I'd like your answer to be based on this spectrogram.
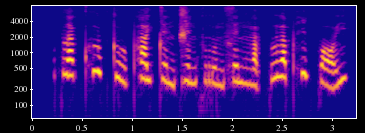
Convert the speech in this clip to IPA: p l a˦˥ k̚ pʰ l u˥˩ k̚ t uː˨˩ pʰ a˧ j t e˨˩ n t͡ɕ e˩˦ n k r u˩˦ n s e˧ n ŋ a˨˩ k̚ p l ɯ˥˩ a̯ pʰ i˥˩ ʔ p ɔː˩˦ j

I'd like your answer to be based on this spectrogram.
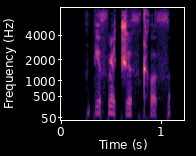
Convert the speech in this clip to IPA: pʲ u θ ɳ ɨ t͡ʃ ʉ θ ʈʰ o θ

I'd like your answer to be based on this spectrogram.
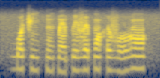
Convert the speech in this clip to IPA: ɡ͡b ɔ˧ t͡ʃ iː˨ k͡p ũ˨ k͡p ɛ̃˨ p e˧ v ɛ˧ p ɔ̃˧ h ə˧ v oː˨˦ ɣ ɔ̃˦

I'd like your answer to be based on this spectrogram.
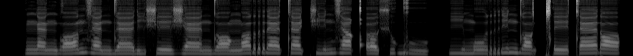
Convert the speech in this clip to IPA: ŋ æ˨ ŋ ɡ ɒː˨˦ n z æ˨ n d æː˨ ɾ i˨ ʃ eː˨ ʒ æː˨ n d ɒː˨ ŋ ɒ˦ r æ˦ t æ˦ t͡ʃ i˨˦ n z æ˦ qʼ uː˨ ʃ u˦ ɡ uː˨ | iː˨ m oː˨ r i˦ n d ɒː˨ ǀ eː˨ t æː˦ ɾ ɒ˦

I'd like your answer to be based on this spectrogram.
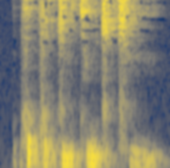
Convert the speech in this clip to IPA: pʰ ɐ˥ p̚ f ɐ˨ k̚ t͡s iː˨˧ t̪ʰ ɪ˨ ŋ t͡s ɪ˧ k̚ t͡sʰ iː˨˩

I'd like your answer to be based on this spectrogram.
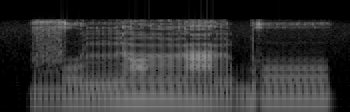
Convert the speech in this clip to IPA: v u˨ ɲ ɔ̃˦ ŋ ã˧ ɡ͡b u˦

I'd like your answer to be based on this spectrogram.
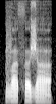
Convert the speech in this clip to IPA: v a θ ɐ ʒ a

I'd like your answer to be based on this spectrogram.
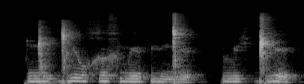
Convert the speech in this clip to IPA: ŋ͡ǀ u ɡ͡ǀ e o̯ x ə x m e ʔ i ŋ͡ǀ e | l i ç ɡ͡ǁ e

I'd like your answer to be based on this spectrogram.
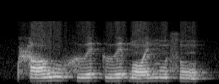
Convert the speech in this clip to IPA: x ɑ̃ w u x ɯ e̯ k ɯ e̯ ɓ õ e̯ ŋ ũ s ũ

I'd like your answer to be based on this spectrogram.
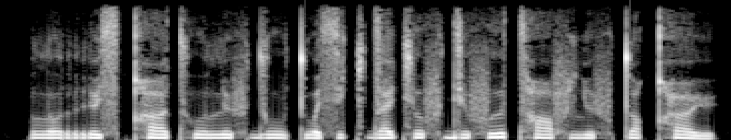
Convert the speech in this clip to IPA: l o r y sʲ qʰ ɯ tʰ u l y f d u tʷ ɑ sʲ u c d æ c ɯ f dʲ ɯ f ɯ tʰ ɑ f ʎ y f tʷ ɯ qʰ y

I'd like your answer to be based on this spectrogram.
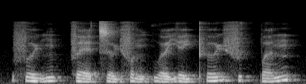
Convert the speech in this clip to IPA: f ɵ˨˩ ɥ ŋ ɐ˧ k̚ f ɛː˨˩ t͡s ɵ˨˩ ɥ f ɐ˨˩ ŋ kʷ œː˨˩ j e˨˩ j pʰ ɵ˨˧ ɥ f ɪ˧ k̚ p ɐ˨˥ n

